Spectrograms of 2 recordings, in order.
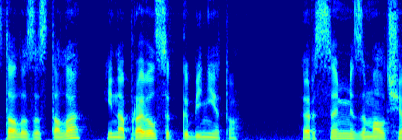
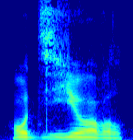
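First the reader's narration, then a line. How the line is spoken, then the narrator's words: Muttered through teeth. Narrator (Russian): процедил Бейли сквозь зубы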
